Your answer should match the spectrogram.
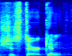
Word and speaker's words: Shesterkin: And news in New York, the Rangers are dealing with injuries, and the goaltender, Igor Shesterkin, how do you say his last name? – Shesterkin, yeah.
